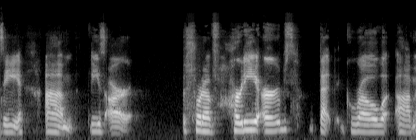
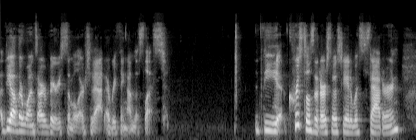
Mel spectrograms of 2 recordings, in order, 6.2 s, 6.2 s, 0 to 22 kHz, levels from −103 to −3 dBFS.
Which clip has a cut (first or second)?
first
